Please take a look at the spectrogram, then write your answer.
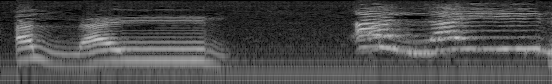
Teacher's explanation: پہلا لام لکھا تو گیا لیکن پڑھا نہیں جائے گا. یہ حمزہ بشکل الف اس لام سے تشدید کے ساتھ ملے گا.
